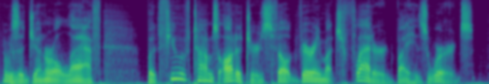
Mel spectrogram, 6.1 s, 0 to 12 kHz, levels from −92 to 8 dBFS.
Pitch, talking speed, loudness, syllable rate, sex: 110 Hz, 165 wpm, -19 LUFS, 4.7 syllables/s, male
